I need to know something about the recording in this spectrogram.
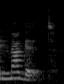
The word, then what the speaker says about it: nougat: don't call it nougat t is silent pie pop now that you're pronouncing the g the t is okay yeah because i'm odd i think americans might say nugget and that that's that's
